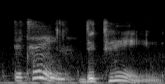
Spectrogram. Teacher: The accent falls on second syllable.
